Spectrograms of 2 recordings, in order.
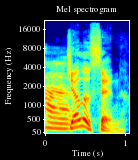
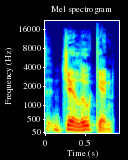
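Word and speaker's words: Jelucan: It was like like jellosin, right? Yeah. It would literally sound like jello. Yeah. Yes. Yeah. Jello. And to I thought it was I pronounced it the whole time as Jukin.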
